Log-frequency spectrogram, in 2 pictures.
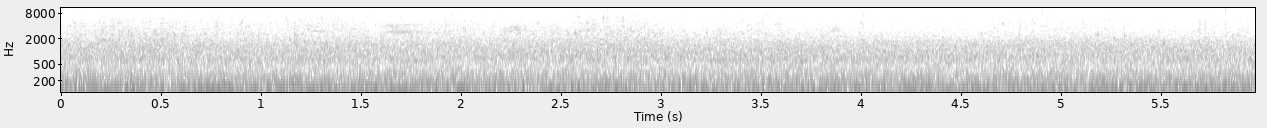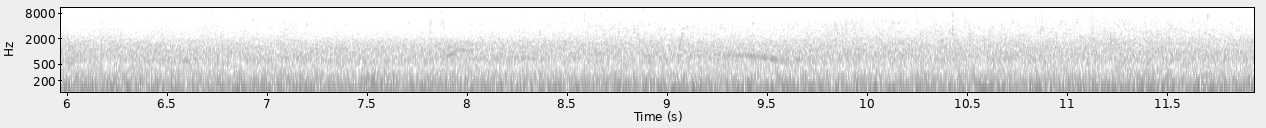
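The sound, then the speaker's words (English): A steady, continuous rush of flowing river water, with a park on the far bank, heavy in low rumble and unchanging in level from start to finish, with no distinct splashes or breaks. “quiet comes and the water is the sound that you hear.”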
